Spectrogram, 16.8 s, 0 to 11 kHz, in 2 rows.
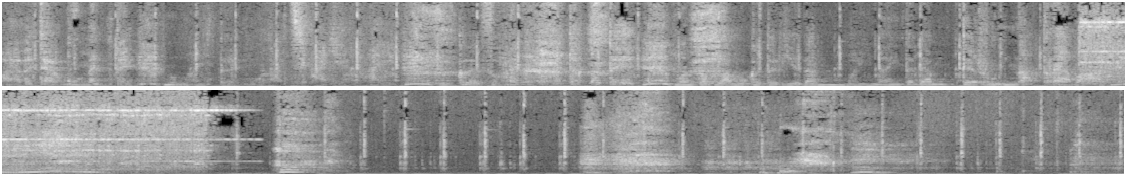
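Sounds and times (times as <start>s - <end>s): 
clock ticking: 0.0s - 16.8s
speech: 0.4s - 2.4s, 3.0s - 9.3s
alarm clock ringing: 6.8s - 10.5s.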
